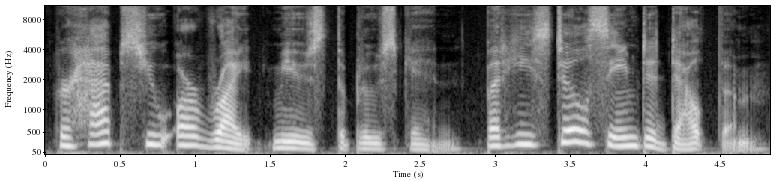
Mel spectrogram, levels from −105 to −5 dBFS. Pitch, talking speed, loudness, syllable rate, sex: 165 Hz, 175 wpm, -18 LUFS, 4.3 syllables/s, female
